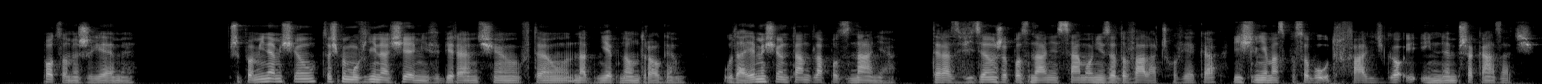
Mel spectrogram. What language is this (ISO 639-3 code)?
pol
